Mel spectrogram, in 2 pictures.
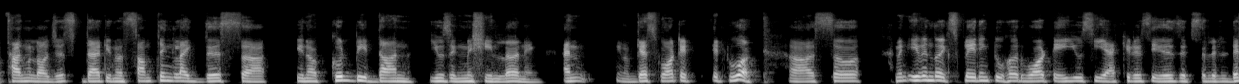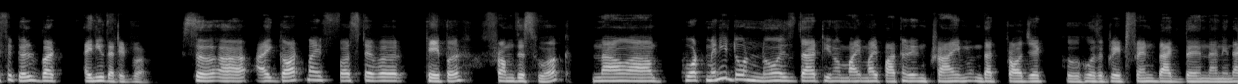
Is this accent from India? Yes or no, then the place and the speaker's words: yes; India; my home state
